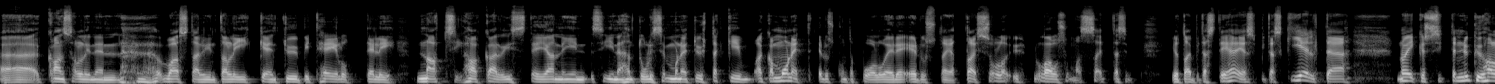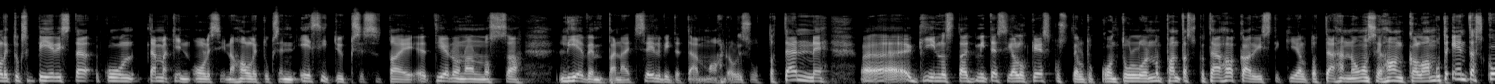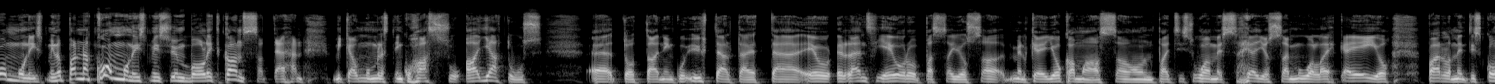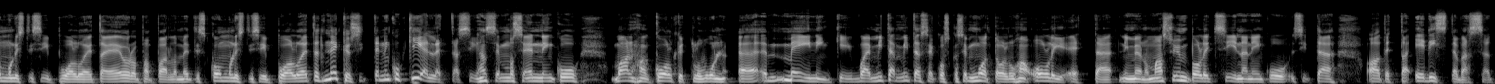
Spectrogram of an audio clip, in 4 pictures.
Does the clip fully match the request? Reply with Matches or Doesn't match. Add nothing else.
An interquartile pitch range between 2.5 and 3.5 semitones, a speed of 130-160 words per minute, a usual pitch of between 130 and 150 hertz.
Doesn't match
